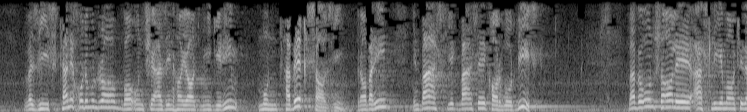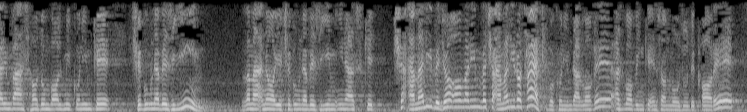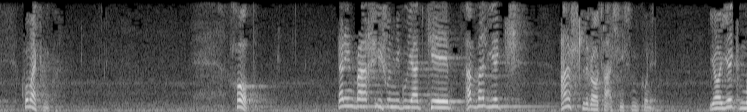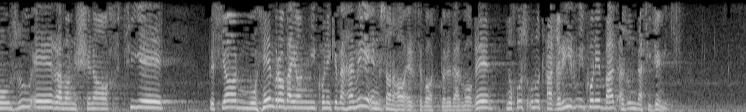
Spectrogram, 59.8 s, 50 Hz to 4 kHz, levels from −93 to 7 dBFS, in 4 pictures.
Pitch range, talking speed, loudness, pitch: 135-215 Hz, 105 wpm, -18 LUFS, 170 Hz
